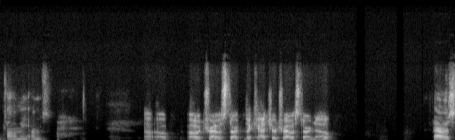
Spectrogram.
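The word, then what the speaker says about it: d'Arnaud: Travis Durant. I don't know how to pronounce his last name, Tommy. Travis the catcher, Travis Darno. Travis Darno.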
